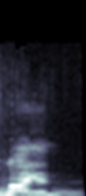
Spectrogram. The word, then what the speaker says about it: Leon: I have to get used to calling him Leon or Leon because I've just been pronouncing it lion for so long. That's what my dad did, and I was just like, Father, no, that's not how you pronounce it. It is a legitimate way to pronounce it, but it's like, you know they mean Leon.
